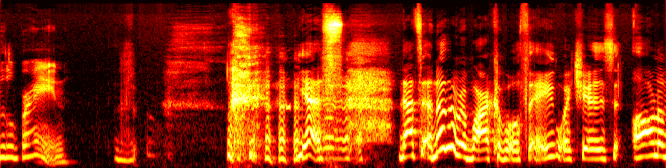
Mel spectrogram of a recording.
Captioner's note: laughs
